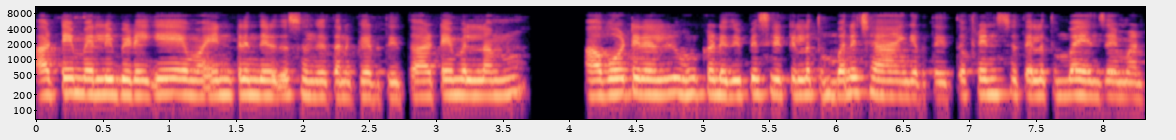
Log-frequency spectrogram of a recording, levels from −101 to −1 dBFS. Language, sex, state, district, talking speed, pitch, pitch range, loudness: Kannada, female, Karnataka, Mysore, 210 wpm, 200 Hz, 190-205 Hz, -17 LUFS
